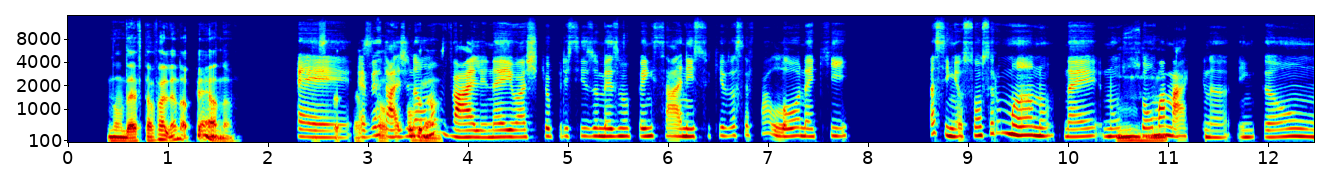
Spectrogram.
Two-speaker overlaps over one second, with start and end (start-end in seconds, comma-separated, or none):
2.4-3.8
